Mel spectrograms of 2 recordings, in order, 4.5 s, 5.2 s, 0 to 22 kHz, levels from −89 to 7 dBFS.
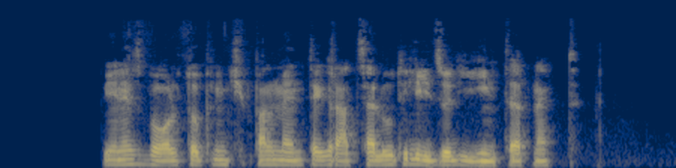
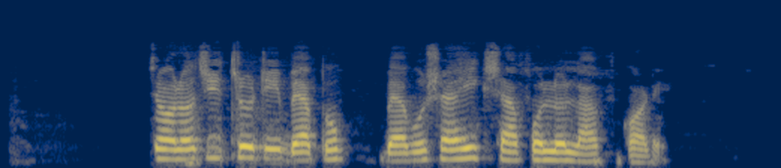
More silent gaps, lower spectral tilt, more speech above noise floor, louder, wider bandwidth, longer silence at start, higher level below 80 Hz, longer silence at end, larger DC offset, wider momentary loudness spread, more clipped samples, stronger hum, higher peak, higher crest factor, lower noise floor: neither; about the same, -6.5 dB/octave vs -6.5 dB/octave; second, 47 dB vs 58 dB; second, -23 LUFS vs -15 LUFS; first, 10.5 kHz vs 7 kHz; second, 0.7 s vs 1.05 s; first, -58 dBFS vs -64 dBFS; about the same, 0.7 s vs 0.8 s; neither; about the same, 7 LU vs 9 LU; neither; neither; about the same, -4 dBFS vs -2 dBFS; about the same, 18 dB vs 14 dB; about the same, -69 dBFS vs -72 dBFS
